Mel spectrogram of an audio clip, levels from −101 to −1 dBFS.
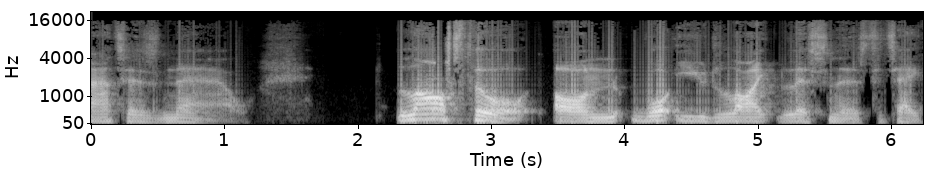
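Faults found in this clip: Block size mismatch (padded), whole clip: steady buzz at 46.9 Hz under the speech, with everything running at 0.861x speed but near normal pitch. That fits a stage writing about 882 samples into 1024-sample reads, with the rest of each block zero-filled, so you get a gap every block.

Clock drift buffer slips, 0.47 s to 5.90 s: about four clicks, one every 1.56 s, while there's signal. Most likely two devices on separate clocks, off by something like a tenth of a percent, with the buffer between them dropping or repeating about 70 samples at each slip.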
